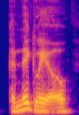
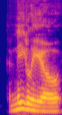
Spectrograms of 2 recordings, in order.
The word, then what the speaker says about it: Coniglio: Now, many of y'all may know him as Coniglio, since you have the American pronunciation, but we've agreed Coniglio is the proper Italian G silent pronunciation.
